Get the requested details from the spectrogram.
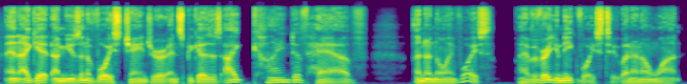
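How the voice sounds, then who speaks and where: The voice belongs to an Arizona channel host in his forties, darkish in tone and heavily deepened by a voice changer. Talking into a phone, he rambles casually and restarts often; the sound is studio quality with no echo.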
